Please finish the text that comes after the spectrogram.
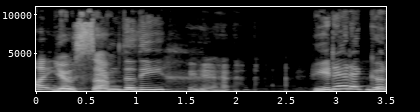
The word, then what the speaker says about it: Yosemite: He insists it was Yosemite, even though he didn't pronounce it correctly, at all. What do you call it? Yosemite.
